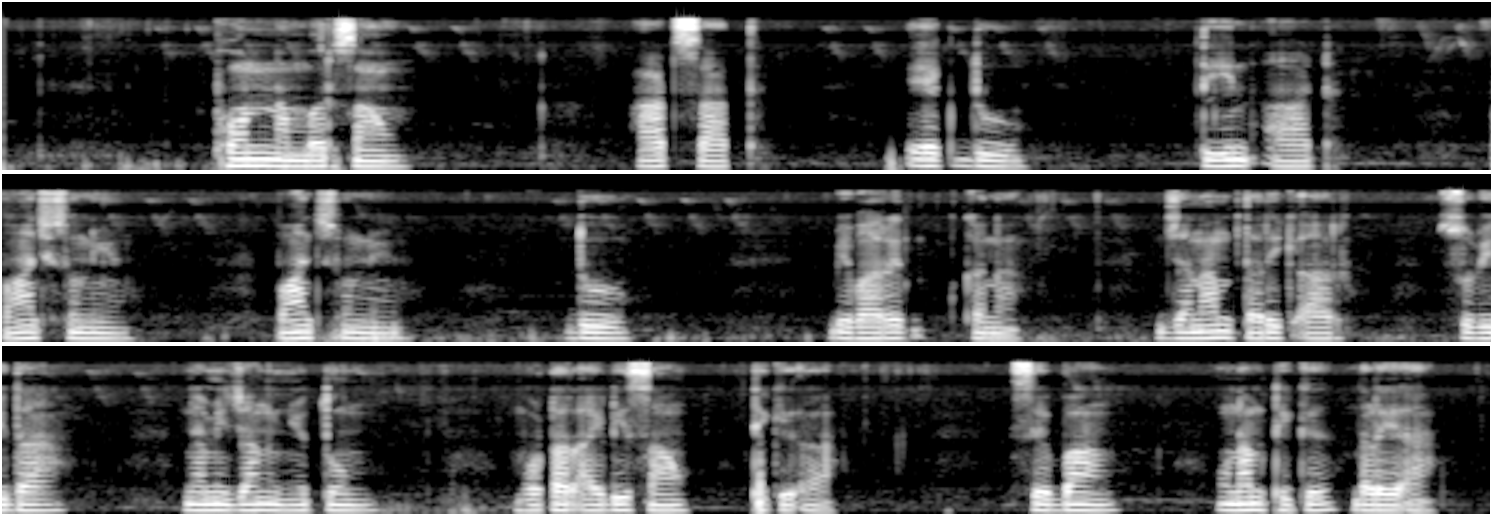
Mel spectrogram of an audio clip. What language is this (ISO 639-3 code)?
sat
